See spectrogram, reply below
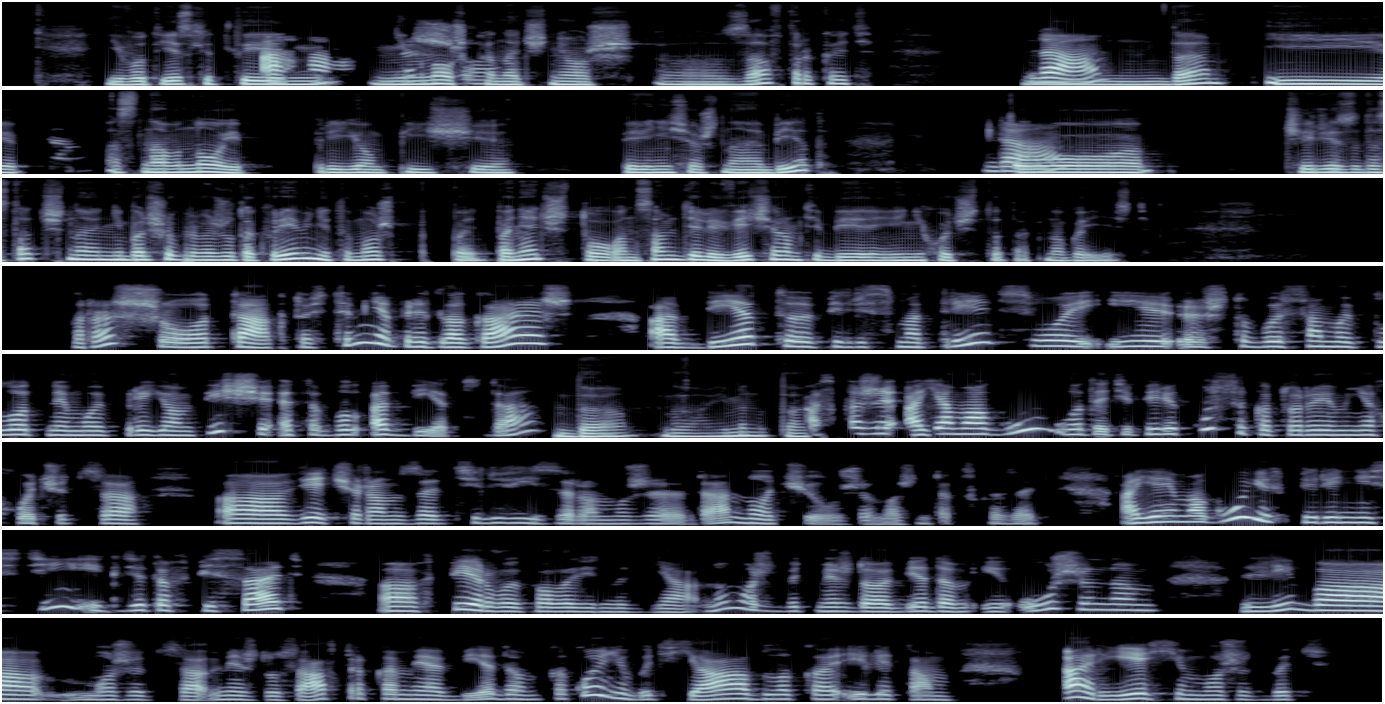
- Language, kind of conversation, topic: Russian, advice, Как вечерние перекусы мешают сну и самочувствию?
- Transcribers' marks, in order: other background noise; tapping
